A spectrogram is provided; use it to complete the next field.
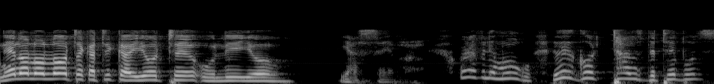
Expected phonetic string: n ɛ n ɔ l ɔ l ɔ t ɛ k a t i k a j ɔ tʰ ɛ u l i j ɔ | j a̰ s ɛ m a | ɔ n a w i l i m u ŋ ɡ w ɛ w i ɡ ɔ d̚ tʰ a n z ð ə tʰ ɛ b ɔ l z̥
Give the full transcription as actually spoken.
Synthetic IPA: n ɛ n ɔ l ɔ l ɔ t ɛ k a t i k a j ɔ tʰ ɛ u l i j ɔ | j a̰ s ɛ m a | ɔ n a v i l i m u ŋ ɡ u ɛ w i ɡ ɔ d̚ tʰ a n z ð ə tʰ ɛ b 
